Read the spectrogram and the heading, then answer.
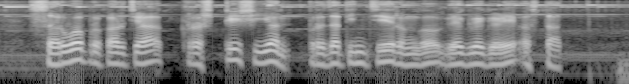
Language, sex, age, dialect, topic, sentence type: Marathi, male, 31-35, Varhadi, agriculture, statement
